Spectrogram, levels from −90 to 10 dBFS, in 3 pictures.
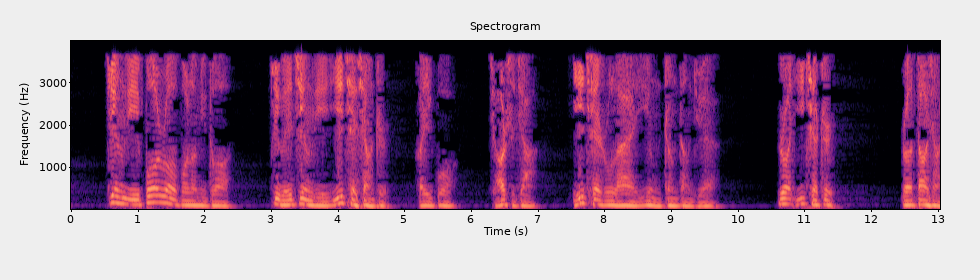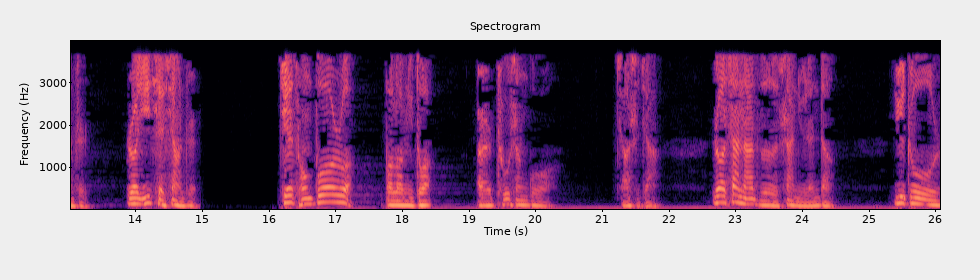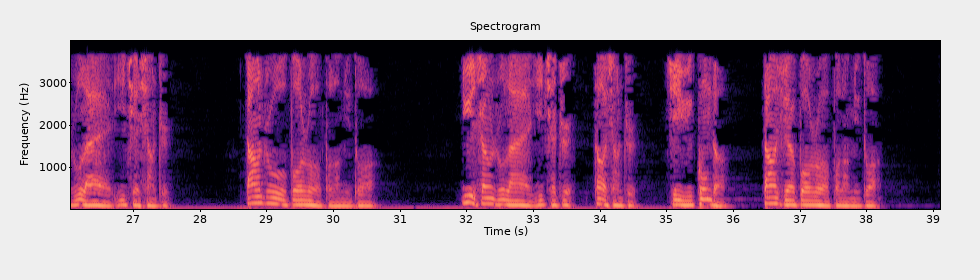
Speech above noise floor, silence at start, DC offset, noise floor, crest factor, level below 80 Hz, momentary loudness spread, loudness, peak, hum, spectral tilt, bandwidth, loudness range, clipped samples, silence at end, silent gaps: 66 dB; 0.55 s; under 0.1%; -81 dBFS; 18 dB; -28 dBFS; 12 LU; -17 LUFS; 0 dBFS; none; -10.5 dB/octave; 3.9 kHz; 4 LU; under 0.1%; 0.9 s; none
